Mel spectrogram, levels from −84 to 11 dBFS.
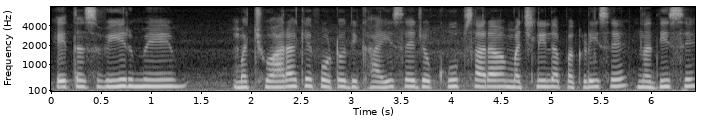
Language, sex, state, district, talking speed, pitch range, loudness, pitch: Chhattisgarhi, female, Chhattisgarh, Bastar, 150 wpm, 205-225 Hz, -14 LUFS, 220 Hz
